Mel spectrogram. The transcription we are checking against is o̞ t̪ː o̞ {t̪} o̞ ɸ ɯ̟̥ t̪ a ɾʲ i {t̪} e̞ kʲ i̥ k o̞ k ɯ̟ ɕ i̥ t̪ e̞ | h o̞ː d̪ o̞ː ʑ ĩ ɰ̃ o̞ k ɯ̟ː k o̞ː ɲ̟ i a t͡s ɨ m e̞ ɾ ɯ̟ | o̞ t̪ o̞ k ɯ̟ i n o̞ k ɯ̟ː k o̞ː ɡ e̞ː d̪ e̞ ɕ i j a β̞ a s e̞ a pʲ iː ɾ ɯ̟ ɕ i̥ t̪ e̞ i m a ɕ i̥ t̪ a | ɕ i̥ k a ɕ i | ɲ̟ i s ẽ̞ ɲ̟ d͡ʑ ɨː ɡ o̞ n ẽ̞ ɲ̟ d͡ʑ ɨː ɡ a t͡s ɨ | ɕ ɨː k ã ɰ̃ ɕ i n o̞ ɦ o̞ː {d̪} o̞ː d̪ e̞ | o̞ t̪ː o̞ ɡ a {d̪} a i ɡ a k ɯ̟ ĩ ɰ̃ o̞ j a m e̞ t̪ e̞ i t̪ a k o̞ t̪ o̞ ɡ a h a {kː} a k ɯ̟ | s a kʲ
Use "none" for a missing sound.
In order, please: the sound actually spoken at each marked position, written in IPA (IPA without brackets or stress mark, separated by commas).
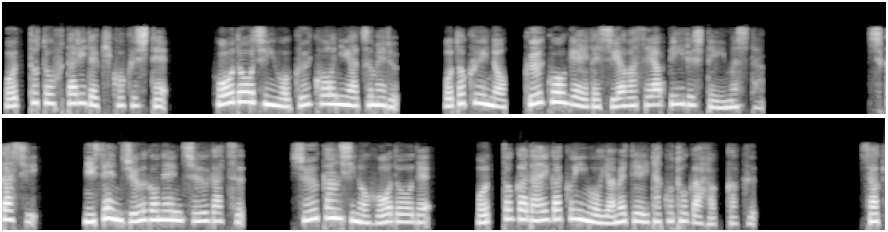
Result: t̪, d̪, d̪, d̪, kː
